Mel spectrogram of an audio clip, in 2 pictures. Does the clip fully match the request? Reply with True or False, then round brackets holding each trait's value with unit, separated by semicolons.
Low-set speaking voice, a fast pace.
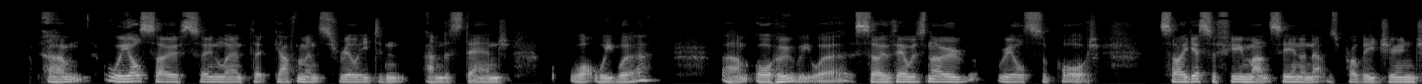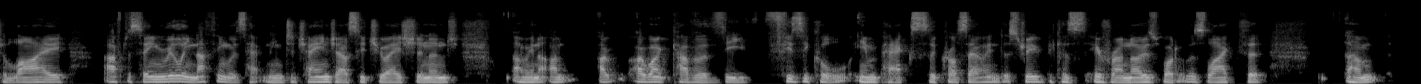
False (110 Hz; 150 wpm)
